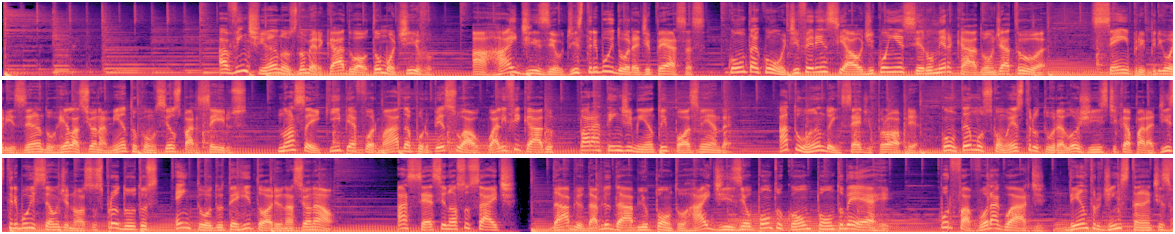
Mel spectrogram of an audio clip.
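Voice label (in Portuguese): Espera Telefônica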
